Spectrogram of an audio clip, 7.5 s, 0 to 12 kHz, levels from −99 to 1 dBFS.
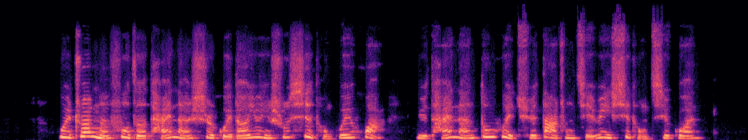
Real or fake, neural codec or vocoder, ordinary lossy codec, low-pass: real; none; Opus, 24 kbps; 9.9 kHz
